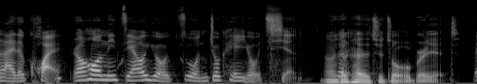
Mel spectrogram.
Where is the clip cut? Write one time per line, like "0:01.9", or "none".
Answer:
0:03.1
